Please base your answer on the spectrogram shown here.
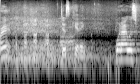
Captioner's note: audience laughs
